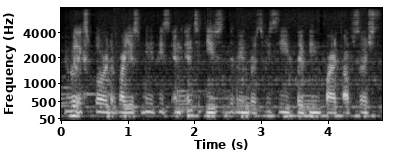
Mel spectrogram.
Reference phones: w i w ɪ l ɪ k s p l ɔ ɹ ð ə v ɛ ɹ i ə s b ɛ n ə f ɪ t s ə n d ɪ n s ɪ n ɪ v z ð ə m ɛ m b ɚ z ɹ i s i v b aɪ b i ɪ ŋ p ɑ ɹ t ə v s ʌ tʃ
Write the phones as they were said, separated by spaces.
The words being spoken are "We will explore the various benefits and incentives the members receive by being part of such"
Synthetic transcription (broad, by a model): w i w ɪ l ɪ k s p l ɔ ɹ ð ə v ɛ ɹ i ə s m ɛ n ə p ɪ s ə n d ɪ n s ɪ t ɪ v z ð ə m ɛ m b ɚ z ɹ i s i v b aɪ b i ɪ ŋ p ɑ ɹ t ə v s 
